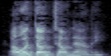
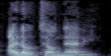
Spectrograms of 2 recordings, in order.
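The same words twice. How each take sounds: First: "don't" pressed louder in "don't tell Nanny"; corrected line with "don't" stressed. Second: Said in the usual way. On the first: Shown as a demonstration. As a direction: lean hard on "don't" as the fixed reading.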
